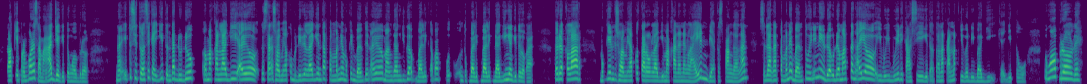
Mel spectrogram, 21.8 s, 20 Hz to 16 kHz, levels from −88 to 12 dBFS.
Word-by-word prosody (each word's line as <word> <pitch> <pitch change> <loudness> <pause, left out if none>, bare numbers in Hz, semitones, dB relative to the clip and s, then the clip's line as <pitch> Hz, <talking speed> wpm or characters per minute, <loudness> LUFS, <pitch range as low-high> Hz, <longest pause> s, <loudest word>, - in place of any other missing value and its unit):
laki 200 +1 +4
perempuannya 205 +10 +2
sama - - -1
aja 230 -2 +4
gitu 180 0 -7
ngobrol. 155 -2 -5 0.6
Nah, - - -2
itu - - -8
situasi 270 -1 +1
kayak 225 -6 0
gitu, 265 0 -7
entar 265 - +5
duduk, 260 +7 -1 0.2
eee, 225 - -1
makan 235 0 +1
lagi 235 +3 +2
ayo 245 -2 +4
terus 250 -1 -7
kan 235 - +2
suami 210 -1 +1
aku - - -9
berdiri 215 +2 -3
lagi 220 +3 +2
entar 250 +2 -1
temennya 215 +3 -2
mungkin 220 +2 -7
bantuin. 190 +5 -2
Ayo 255 +3 -1
manggang 200 0 0
juga 245 +5 -2
balik 175 +1 -3
apa 240 - -2
pu 205 -4 -12 0.2
untuk 195 -2 -12
balik-balik 180 0 +2
dagingnya 205 +6 +2
gitu 185 0 -2
loh, 160 - -3
Kak. 155 -1 -5 0.4
Entar 240 - +2
udah - - -20
kelar 260 +3 +9 0.4
mungkin 255 +8 -1
di 230 - -5
suami 195 -2 +2
aku 195 +6 -1
taruh 195 -2 +4
lagi 185 0 0
makanan 180 0 -1
yang 170 - -6
lain 160 - 0
di 180 - -3
atas 180 0 -11
panggangan, 175 - 0 0.3
sedangkan 205 +1 +1
temennya 220 +9 0
bantuin. 205 +8 -1
Ini 320 -2 0
udah 210 -1 +5
udah 230 +2 +2
mateng 255 +4 0
ayo 260 -3 +3
ibu-ibunya 200 +4 -6
dikasih 185 +1 -4
gitu 175 - -5
atau 180 -1 -7
anak-anak 195 +4 -3
juga 180 -1 -5
dibagi 165 -1 -7
kayak 80 0 -11
gitu. 75 -1 -15 0.3
Itu - - -18
ngobrol 275 -6 +5
deh, 220 - -9
210 Hz, 205 wpm, -24 LUFS, 185-245 Hz, 0.6 s, kelar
